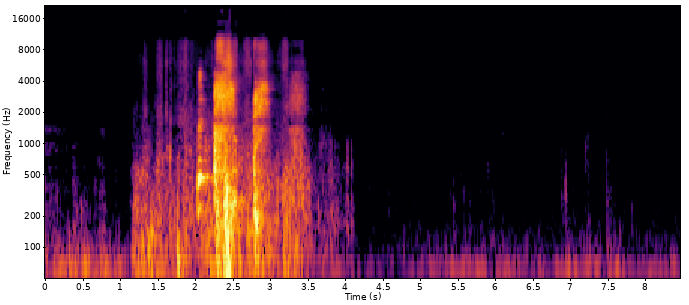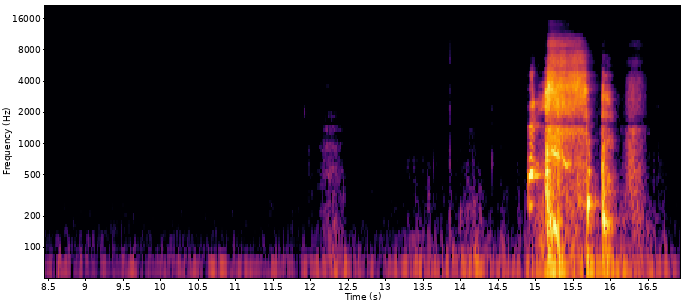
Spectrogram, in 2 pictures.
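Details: Two loud, explosive sneezes, each with a short build-up and separated by a long quiet gap. The sneezer describes an unusual tickle and is unsure whether they are sick. Sneezing.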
